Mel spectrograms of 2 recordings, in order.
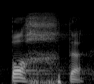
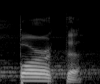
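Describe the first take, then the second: First: The R is a raspy fricative at the back. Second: The R is curled back in the mouth. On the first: "Já o carioca ... fricativo plano velar surdo" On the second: "o do paulista, que é do interior de São Paulo"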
